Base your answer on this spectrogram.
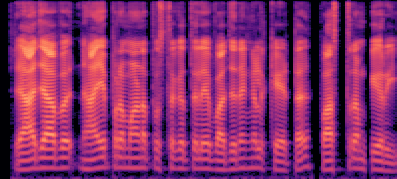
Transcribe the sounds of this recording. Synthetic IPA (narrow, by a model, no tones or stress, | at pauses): ɾaːd͡ʑaːʋɨnʲjaːjɐprɐmaːɳɐpust̪ɐɣɐt̪ːile̞ʋɐd͡ʑɐnɐŋːɐɭke̞ːʈːɨʋɐst̪rɐmkiːriju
